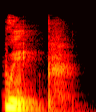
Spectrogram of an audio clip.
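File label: "whip", British English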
